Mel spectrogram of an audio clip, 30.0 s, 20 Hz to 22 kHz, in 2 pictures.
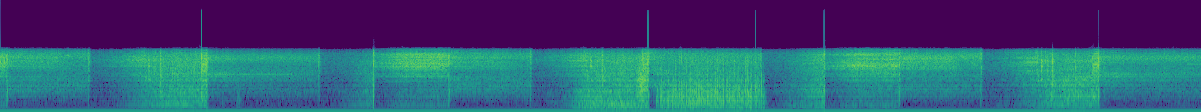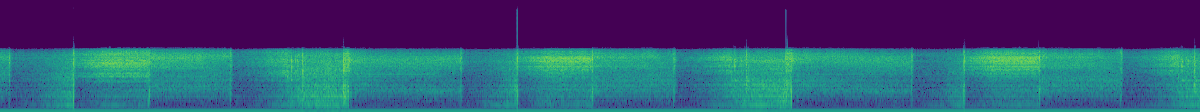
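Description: Ketan KPA400 print-and-apply pallet label applicator cycling. Its print engine and pneumatic applicator make bursts of mechanical and air noise with sharp clicks, repeating about every two to three seconds over a steady low hum.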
